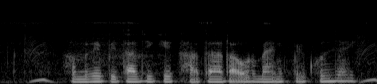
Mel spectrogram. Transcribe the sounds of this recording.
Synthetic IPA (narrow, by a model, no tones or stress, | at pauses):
həmɾepɪt̪ad͡ʒikekʰa̰ːt̪əɾa̰ʊɾbɛ̃ːŋkmẽkʰʊld͡ʒaːiː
